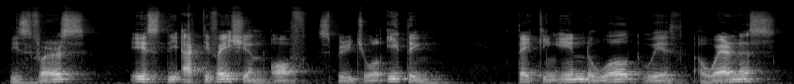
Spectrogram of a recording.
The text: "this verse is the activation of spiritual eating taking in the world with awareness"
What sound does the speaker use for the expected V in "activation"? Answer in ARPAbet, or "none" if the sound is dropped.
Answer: V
